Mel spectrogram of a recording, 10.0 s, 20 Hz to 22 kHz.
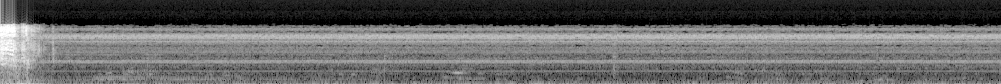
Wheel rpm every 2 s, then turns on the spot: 10, 0, 0, 0, 0.
none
